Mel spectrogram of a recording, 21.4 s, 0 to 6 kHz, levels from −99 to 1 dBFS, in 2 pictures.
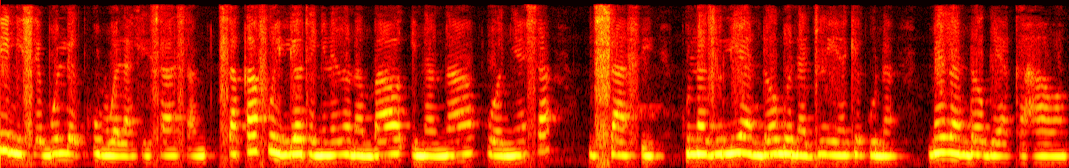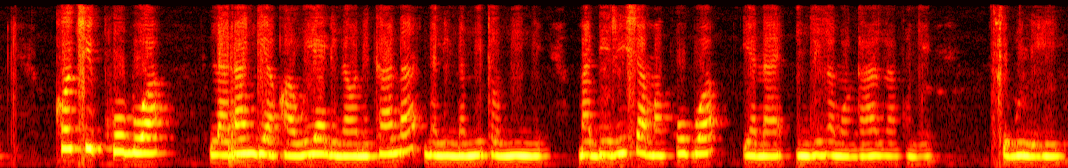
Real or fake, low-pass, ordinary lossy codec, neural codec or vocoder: real; 5.4 kHz; MP3, 48 kbps; none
